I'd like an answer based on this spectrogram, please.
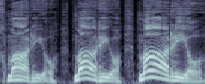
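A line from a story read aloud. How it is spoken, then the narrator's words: Calling out. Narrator (German): rief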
